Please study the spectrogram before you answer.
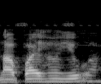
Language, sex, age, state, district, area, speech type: Santali, male, 60+, Odisha, Mayurbhanj, rural, spontaneous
